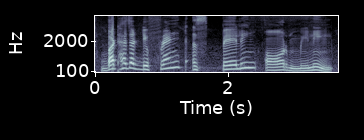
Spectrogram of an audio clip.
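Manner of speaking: very slow, word by word definition; slow careful classroom dictation; slow dictionary reading. Shown as a demonstration. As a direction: spell out the meaning slowly for students. Reads English definition aloud.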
